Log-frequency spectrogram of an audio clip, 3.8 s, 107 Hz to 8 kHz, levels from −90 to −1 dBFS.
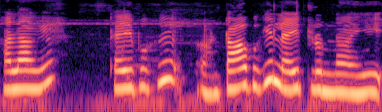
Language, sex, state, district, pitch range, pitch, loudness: Telugu, female, Andhra Pradesh, Annamaya, 240-290 Hz, 265 Hz, -16 LUFS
